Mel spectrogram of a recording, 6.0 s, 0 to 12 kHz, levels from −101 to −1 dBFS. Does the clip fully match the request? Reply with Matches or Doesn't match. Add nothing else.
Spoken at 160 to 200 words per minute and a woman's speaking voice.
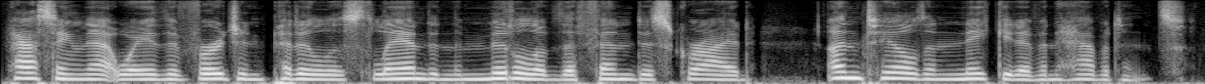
Matches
